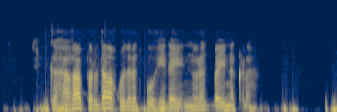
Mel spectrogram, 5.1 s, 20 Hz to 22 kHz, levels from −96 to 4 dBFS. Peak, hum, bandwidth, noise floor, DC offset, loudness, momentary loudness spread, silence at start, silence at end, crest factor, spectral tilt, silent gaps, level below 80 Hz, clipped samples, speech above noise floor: 0 dBFS; none; 7.2 kHz; -47 dBFS; under 0.1%; -19 LUFS; 17 LU; 0.3 s; 0 s; 20 dB; -9.5 dB/octave; none; -46 dBFS; under 0.1%; 29 dB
